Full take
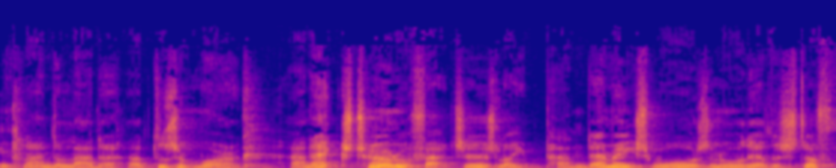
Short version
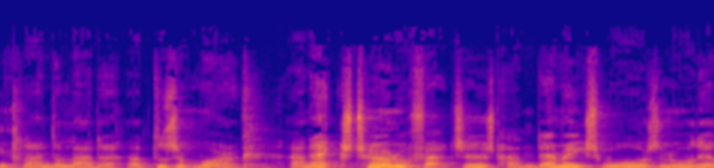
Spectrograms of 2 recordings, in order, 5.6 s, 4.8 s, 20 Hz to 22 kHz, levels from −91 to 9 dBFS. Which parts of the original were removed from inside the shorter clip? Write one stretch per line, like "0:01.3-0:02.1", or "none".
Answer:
0:03.3-0:03.6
